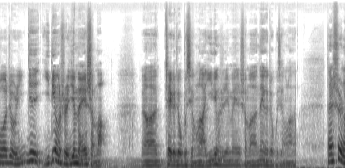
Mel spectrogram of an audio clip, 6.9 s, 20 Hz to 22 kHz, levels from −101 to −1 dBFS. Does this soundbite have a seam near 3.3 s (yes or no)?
no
